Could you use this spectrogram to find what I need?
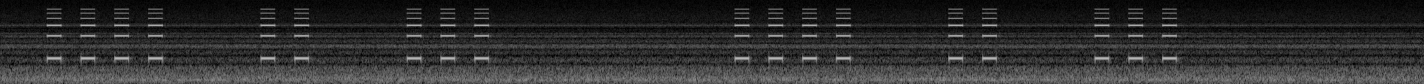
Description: Beep code, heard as beeps from a small speaker, played twice, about 1260 Hz. 4-2-3. In Phoenix BIOS tables: gate A20 failure.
